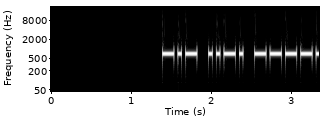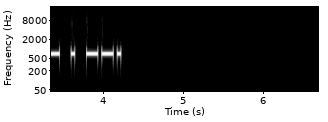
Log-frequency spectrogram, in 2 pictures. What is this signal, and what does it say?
Morse code, heard as a keyed tone, about 25 wpm, 700 Hz. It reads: KF0EG
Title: USA Call Signs - 5 Characters - Repeated 2x - 25wpm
